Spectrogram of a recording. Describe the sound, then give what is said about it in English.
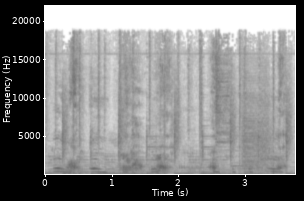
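A very large dog barks playfully in quick, high yips like a puppy, repeating every half second or so, loud over a busy musical background. “He's acting like a puppy again.”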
